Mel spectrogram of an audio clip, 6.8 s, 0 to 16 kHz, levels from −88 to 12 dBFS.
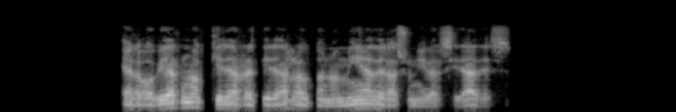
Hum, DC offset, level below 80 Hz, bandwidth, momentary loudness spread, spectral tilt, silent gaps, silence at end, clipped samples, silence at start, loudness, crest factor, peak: none; under 0.1%; -58 dBFS; 7.6 kHz; 9 LU; -5 dB/octave; 2.05-2.10 s; 1.7 s; under 0.1%; 1.2 s; -23 LUFS; 22 dB; -4 dBFS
